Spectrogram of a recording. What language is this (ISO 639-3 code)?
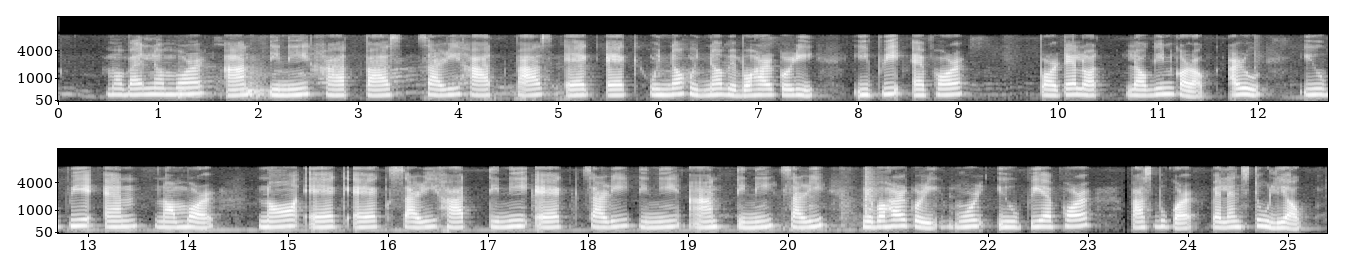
asm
